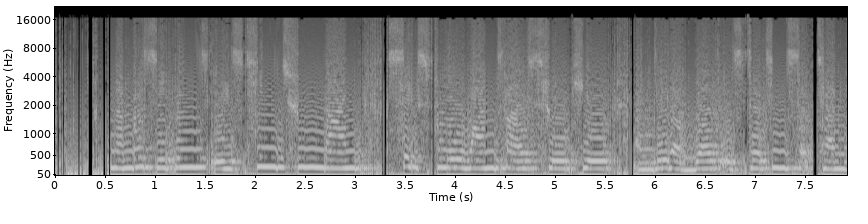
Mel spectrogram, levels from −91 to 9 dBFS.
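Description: Integer read as float runs through the whole speech clip: 32-bit integer samples are being interpreted as 32-bit float, so values land near zero or far beyond full scale. The result is a harsh, extremely loud buzzing square wave that collapses into silence wherever the speech goes quiet.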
